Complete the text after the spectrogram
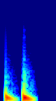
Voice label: Panic Loud; LifeSafer LowHealthWarning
